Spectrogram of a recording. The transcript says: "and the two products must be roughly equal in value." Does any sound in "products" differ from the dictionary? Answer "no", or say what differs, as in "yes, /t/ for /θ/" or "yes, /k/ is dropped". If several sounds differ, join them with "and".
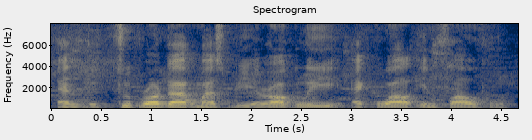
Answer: yes, /s/ is dropped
